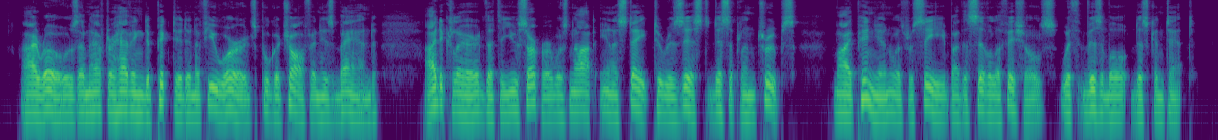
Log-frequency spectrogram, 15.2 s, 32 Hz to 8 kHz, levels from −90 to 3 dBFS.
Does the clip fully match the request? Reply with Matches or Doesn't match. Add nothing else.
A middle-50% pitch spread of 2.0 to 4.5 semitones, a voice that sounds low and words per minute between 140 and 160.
Matches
